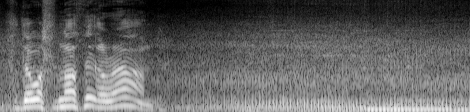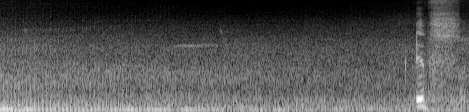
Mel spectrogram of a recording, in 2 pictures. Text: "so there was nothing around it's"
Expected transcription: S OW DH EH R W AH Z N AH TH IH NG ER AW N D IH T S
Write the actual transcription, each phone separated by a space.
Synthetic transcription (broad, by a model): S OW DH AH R W AH Z N AH TH IH NG ER AW N D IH T S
